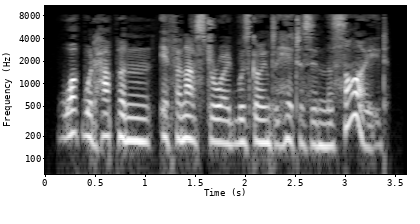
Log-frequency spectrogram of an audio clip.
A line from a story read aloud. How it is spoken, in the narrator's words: Holston asked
